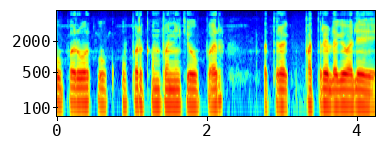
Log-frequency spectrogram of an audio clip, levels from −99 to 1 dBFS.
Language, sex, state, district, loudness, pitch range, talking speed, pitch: Hindi, male, Maharashtra, Aurangabad, -17 LUFS, 115-125 Hz, 185 wpm, 115 Hz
